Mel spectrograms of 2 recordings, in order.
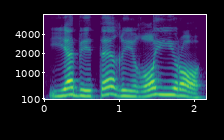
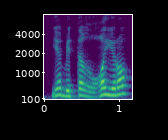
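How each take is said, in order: First: Each gh sound is pronounced clearly and separately. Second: The two gh sounds merge into one doubled sound. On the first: The speaker calls it right. "نبين كل غين حتى لا تدغم الأولى في الثانية" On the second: The speaker calls it wrong. "طلعنا كمان غين مشددة وهي لم ترد أصلا"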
